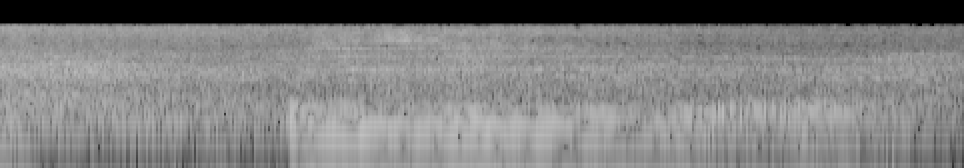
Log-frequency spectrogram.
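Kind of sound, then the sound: vocal imitation, people imitating buzzing bumblebees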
